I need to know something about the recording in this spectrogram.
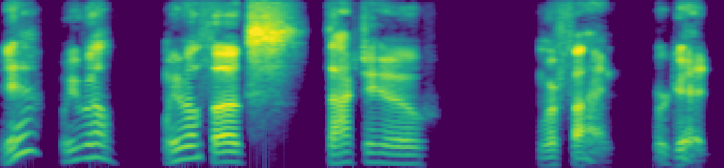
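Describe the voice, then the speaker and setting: A man's voice: mid-range voice, sing-song, slow pace, sharp tone, no room sound, clean studio sound. A man hosting a podcast in casual, reassuring chat, often repeating himself. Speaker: podcast host.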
